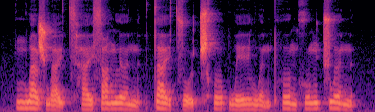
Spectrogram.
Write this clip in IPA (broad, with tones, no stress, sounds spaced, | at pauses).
n̪ w ä˥˩ ʂ w a̰˨˩ ɪ̯ t͡sʰ a˧˥ ɪ̯ s ɑ˥ ŋ l ə˥˩ n | t̪ a˥˩ ɪ̯ t͡s o̰˨˩ ʊ̯ ʈ͡ʂʰ ɤ˥ p w e˧˥ ɪ̯ l w ə̰˨˩ n pʰ ɤ˥˩ ŋ x ʊ˥ ŋ ʈ͡ʂ w ə˥˩ n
